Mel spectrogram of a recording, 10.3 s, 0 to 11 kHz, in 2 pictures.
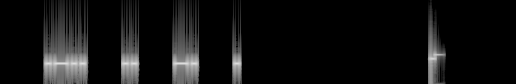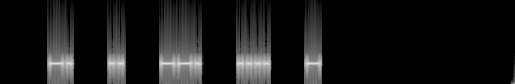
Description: Morse code, heard as a keyed tone, about 28 wpm, spaced as for 16 wpm, 700 Hz. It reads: LINE NIGHT
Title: 3x Character Spacing - Top 500 Words - 28wpm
